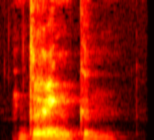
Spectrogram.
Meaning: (verb) 1. to drink, consume a liquid 2. to be an alcoholic; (noun) drink, beverage
- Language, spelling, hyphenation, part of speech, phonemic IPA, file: Dutch, drinken, drin‧ken, verb / noun, /ˈdrɪŋkə(n)/, Nl-drinken.ogg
